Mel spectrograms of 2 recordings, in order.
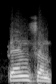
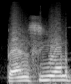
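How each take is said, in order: First: The ending is said as a 'shun' sound. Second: The ending is said as 'see-on' syllables. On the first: The speaker calls it right. "इस word को हम पेंशन पढ़ेंगे" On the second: The speaker calls it wrong. "पेंसियन पढ़ेंगे तो गलत होगा"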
